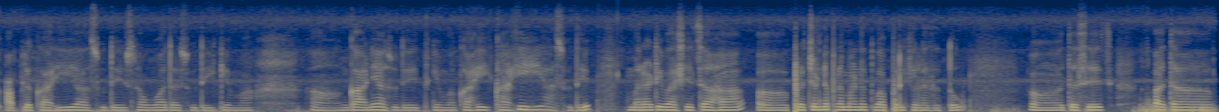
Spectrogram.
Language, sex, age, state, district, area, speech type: Marathi, female, 18-30, Maharashtra, Ratnagiri, rural, spontaneous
